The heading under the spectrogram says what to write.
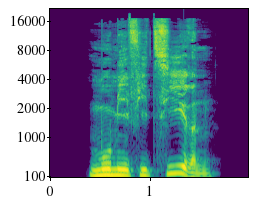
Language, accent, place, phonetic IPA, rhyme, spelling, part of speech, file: German, Germany, Berlin, [mumifiˈt͡siːʁən], -iːʁən, mumifizieren, verb, De-mumifizieren.ogg
- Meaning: to mummify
